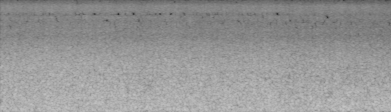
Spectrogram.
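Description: Mountain stream water rushing over stones, a steady even rush.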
